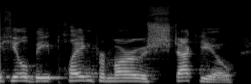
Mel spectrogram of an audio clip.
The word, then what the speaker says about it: Eustáquio: Likely or unlikely, he'll be playing for Mauro Eustáquio next season. Good pronunciation, man. Portuguese.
